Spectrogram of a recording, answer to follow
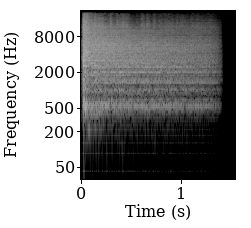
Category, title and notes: Instrument samples > Percussion
HellCat Hi Hats
One shot sample of a 14" Zildjian K Hi Hats open position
